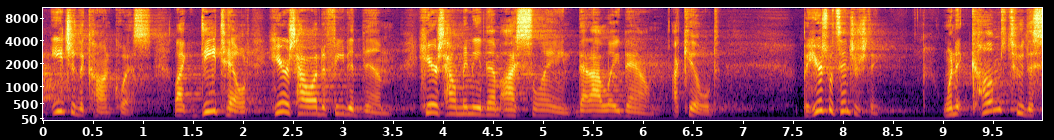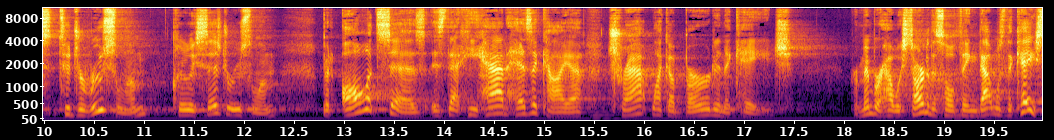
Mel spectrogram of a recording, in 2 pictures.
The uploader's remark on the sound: This sermon was delivered on February 7, 2024 at First Baptist Church Hendersonville, NC during the Wednesday night Bible study hour.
